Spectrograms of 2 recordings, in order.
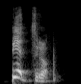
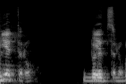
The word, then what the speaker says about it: Pietro: That's a T, not a D. It'd be Pietro. It'd be Pietro, not Pietro.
